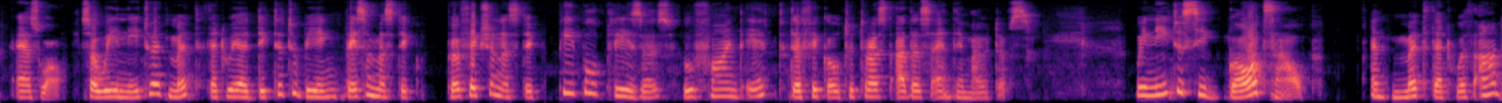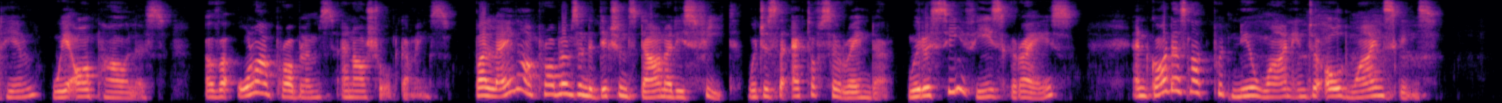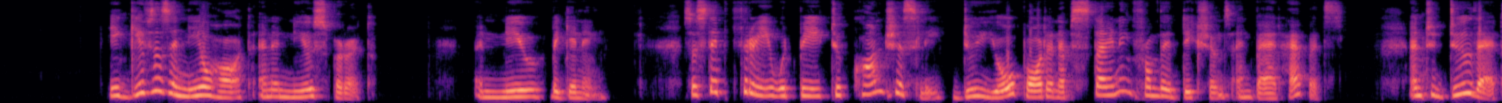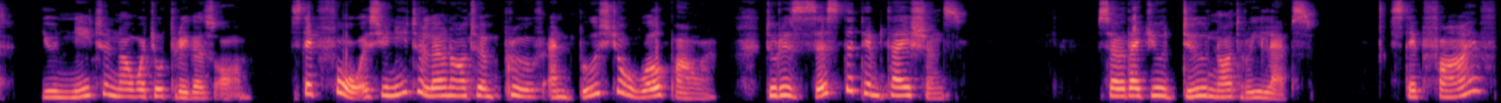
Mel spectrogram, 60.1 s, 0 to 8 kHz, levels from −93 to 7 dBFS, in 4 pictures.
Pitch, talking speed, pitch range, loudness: 210 Hz, 150 wpm, 185-240 Hz, -20 LUFS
